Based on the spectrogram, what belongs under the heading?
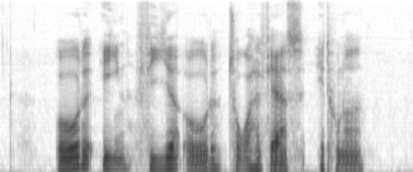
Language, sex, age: Danish, male, 45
